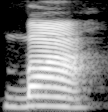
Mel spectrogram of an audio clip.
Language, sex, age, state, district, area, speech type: Bengali, female, 18-30, West Bengal, Jhargram, rural, read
